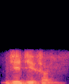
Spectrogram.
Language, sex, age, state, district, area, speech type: Sindhi, male, 45-60, Delhi, South Delhi, urban, conversation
